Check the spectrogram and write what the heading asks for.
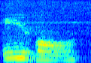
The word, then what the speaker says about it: evil: The vowel is long. We don't say vil. That looks like a closed syllable. But if we have a dog that we're fussing at, we're going to make E louder or more stressed than the second part, vil.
